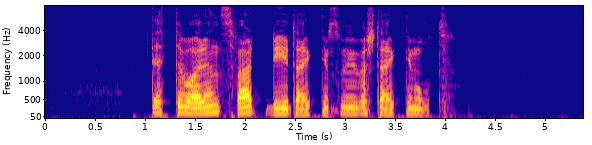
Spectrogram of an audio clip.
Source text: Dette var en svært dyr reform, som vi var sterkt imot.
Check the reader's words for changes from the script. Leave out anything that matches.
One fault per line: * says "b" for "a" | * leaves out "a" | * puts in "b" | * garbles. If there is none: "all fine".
* says "sterkt" for "reform"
